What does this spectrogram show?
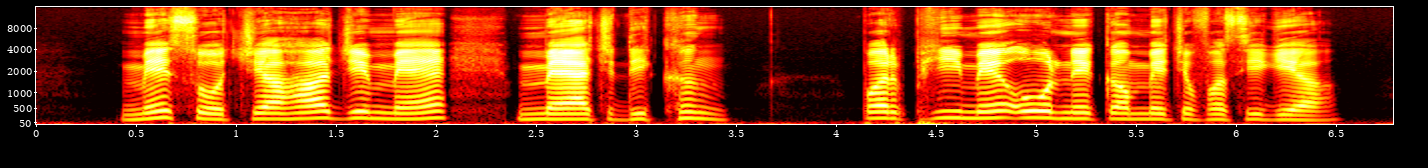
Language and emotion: Dogri, sad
